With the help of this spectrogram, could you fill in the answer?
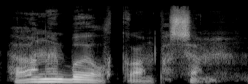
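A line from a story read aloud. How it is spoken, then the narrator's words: Breathed out. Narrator (Russian): выдохнул Нуржан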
